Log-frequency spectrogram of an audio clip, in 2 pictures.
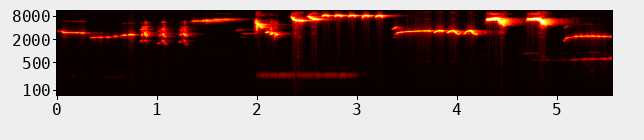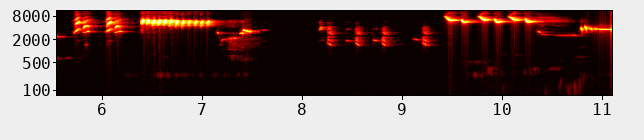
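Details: Sulingan singing on a training master for captive songbirds: clear slurred whistles and rising notes, high chatters and a dense buzzy trill, then a brief silence before more sharp chips and a whistle.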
